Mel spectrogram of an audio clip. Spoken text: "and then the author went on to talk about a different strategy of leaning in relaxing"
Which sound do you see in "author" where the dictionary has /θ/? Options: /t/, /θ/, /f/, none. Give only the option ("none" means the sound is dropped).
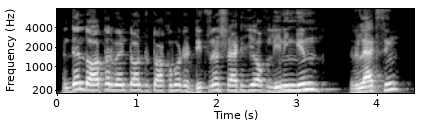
/t/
